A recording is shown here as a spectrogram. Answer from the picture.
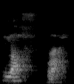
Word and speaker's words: Loughborough: So the best way to say Loughborough is, imagine it's spelled L-U-F-B-R-A, Loughborough.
